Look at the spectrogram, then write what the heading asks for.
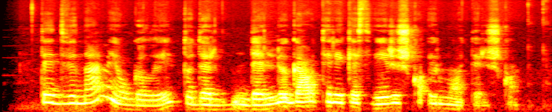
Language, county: Lithuanian, Klaipėda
